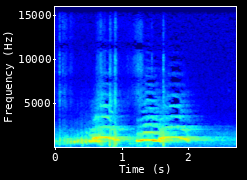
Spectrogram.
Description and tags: I heard and saw cranes at Målsjön in Kristdala,Sweden,it`s a bird-lake.
I did some recordings in 2nd of april.
microphones two CM3 from Line Audio
And windshields from rycote.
